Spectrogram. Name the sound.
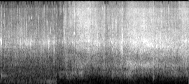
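chicken with potato and papaya frying in a wok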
